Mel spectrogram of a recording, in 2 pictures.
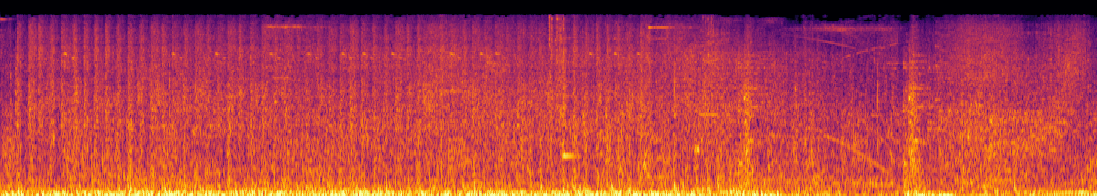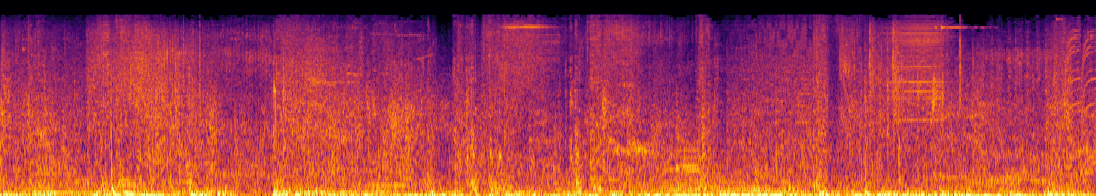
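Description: Guns fire in rapid bursts with heavy booms.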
